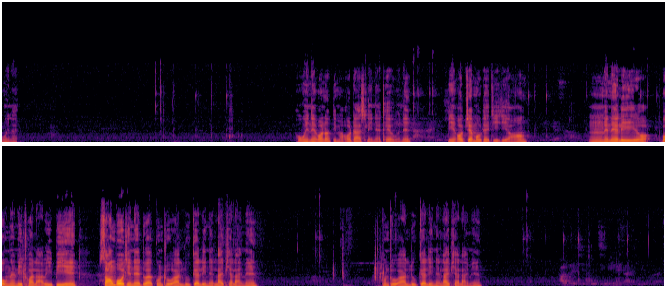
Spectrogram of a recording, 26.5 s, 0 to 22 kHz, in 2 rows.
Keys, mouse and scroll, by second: 3.5-4.7 middle drag, 4.7-5.3 scroll up 1, 5.3-6.9 scroll up 2, 7.0 scroll down 1, 8.3 click, 8.9 scroll down 4, 9.2-11.4 middle drag, 11.4-11.7 scroll up 1, 11.7-13.8 middle drag, 13.8 Tab, 14.1-15.6 scroll up 1, 15.6 ctrl+r, 20.8 ctrl+r, 24.1 middle click, 25.0-25.6 scroll down 1, 25.6-26.5 middle drag.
